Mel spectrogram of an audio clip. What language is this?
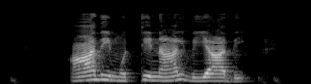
Tamil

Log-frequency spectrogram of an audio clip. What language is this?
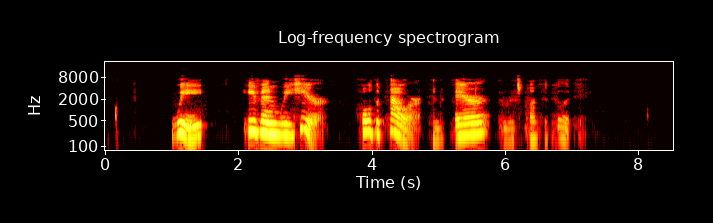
English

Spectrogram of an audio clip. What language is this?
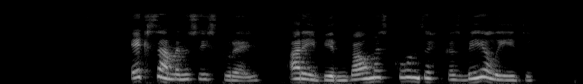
Latvian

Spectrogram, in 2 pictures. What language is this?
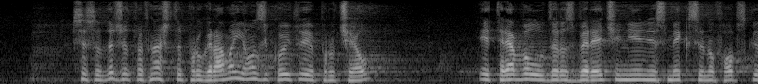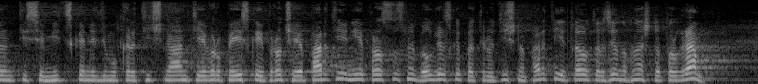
Bulgarian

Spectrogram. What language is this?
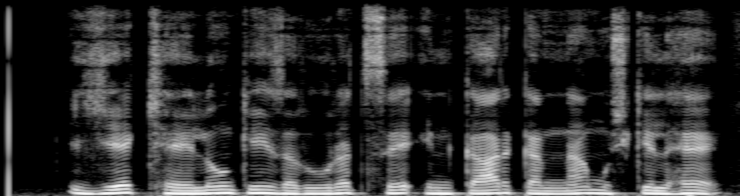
Urdu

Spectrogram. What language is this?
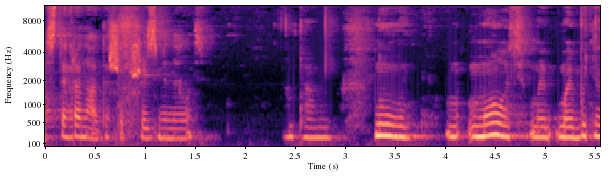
Ukrainian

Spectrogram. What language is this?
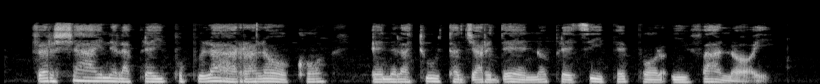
Esperanto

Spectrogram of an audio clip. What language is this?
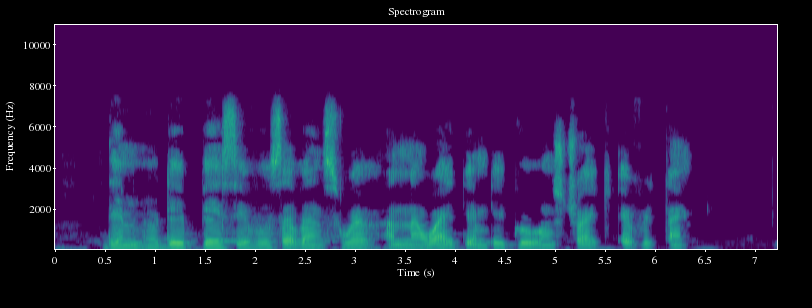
Nigerian Pidgin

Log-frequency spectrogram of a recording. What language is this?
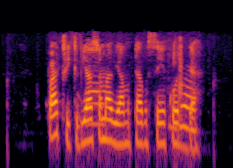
Ganda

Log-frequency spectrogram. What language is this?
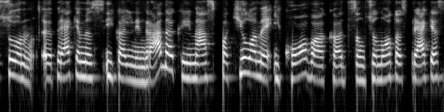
Lithuanian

